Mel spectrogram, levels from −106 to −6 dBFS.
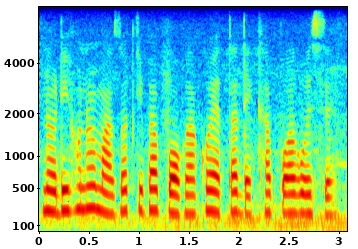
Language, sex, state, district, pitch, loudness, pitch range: Assamese, female, Assam, Sonitpur, 220 Hz, -17 LUFS, 210-240 Hz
